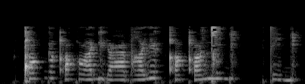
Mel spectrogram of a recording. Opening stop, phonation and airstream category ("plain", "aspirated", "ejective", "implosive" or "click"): click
